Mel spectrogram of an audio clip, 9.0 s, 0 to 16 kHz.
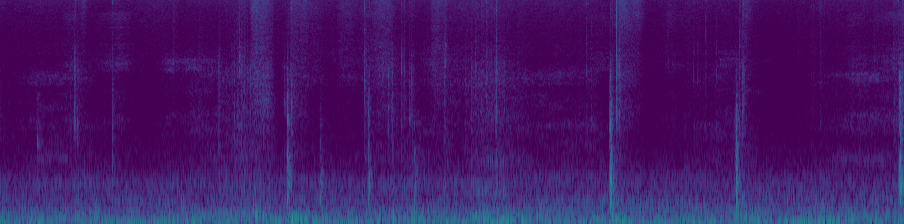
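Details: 2016 Toyota RAV4: sharp, irregular knocks from the steering column as the wheel turns, over low cabin rumble; fixed by regreasing the spiral gear inside the column.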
